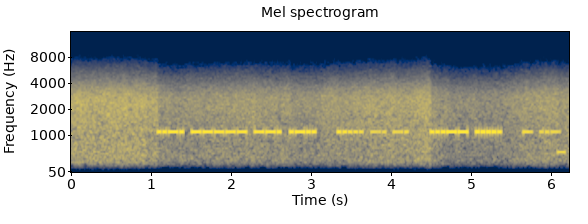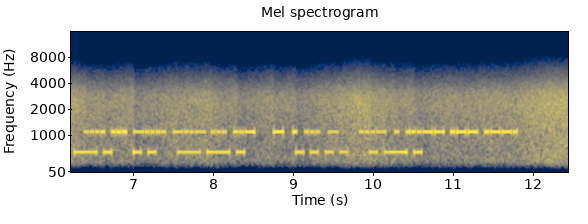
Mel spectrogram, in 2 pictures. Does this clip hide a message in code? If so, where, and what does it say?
Yes: Morse code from 1.0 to 11.9 s, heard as two keyed tones, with radio static. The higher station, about 35 wpm, 1090 Hz: F0GL 5NN 35 TU HS6XSU TEST VE3WP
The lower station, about 13 wpm, 560 Hz: RIG HR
